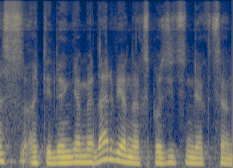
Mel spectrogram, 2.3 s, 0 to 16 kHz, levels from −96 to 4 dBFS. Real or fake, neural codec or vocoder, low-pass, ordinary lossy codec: real; none; 14.4 kHz; Opus, 32 kbps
